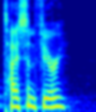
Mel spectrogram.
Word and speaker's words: Tyson Fury: Am I saying that right, Tyson Fury? – Yeah, you're saying it right.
